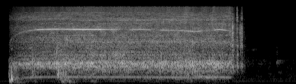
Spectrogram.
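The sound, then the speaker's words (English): A power drill bores into bamboo before screwing, running as one continuous, steady high whine for a little over two seconds, then stopping abruptly. “Always drill before you screw bamboo to stop your screws slipping out of position.”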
